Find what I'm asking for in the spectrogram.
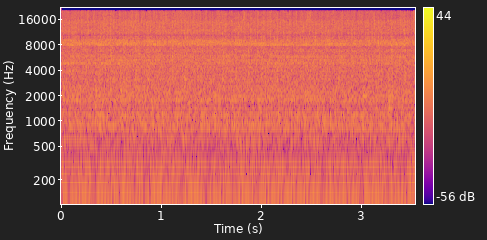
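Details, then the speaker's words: Mercedes 190SL with Solex carbs that sat long and were cleaned of sludge: idle mixture screw turned in, giving a lumpy uneven idle that is too lean; idle also stuck around 700 rpm, suspected air leak. "And all we're doing is leaning it out. That's too lean right there. Back it out."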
